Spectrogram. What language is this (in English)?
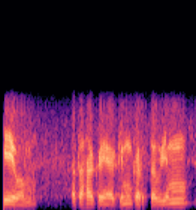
Sanskrit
